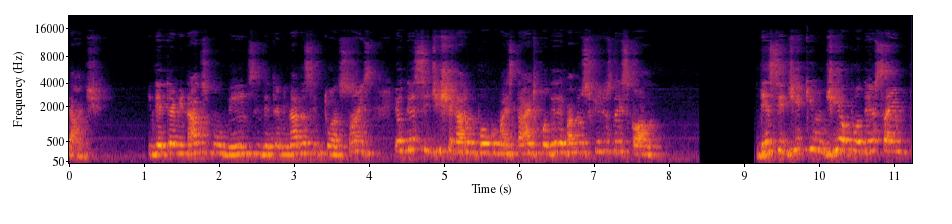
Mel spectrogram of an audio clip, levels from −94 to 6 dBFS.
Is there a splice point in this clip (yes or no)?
no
